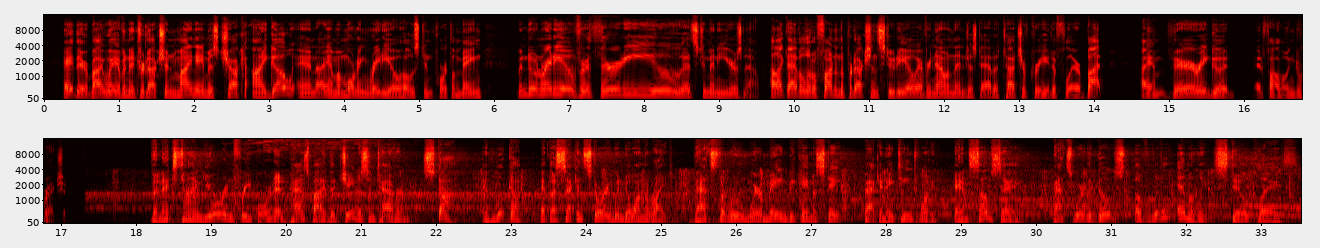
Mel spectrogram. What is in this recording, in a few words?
Voice Demo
